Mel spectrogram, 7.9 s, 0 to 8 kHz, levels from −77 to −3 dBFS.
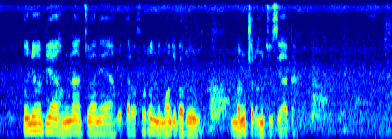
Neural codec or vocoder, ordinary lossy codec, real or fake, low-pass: vocoder, 44.1 kHz, 128 mel bands every 512 samples, BigVGAN v2; none; fake; 7.2 kHz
